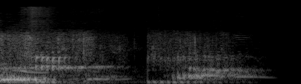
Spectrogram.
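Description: A roar like a big cat's, dying away about a second in, followed by a quieter growl that cuts off suddenly at the end.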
